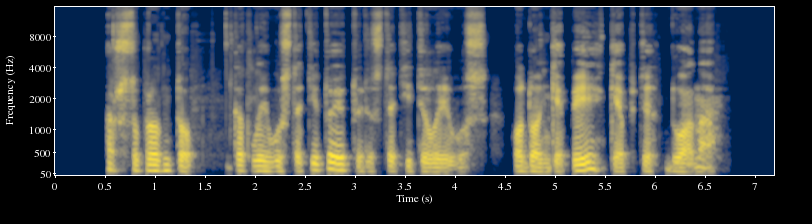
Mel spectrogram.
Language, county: Lithuanian, Kaunas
